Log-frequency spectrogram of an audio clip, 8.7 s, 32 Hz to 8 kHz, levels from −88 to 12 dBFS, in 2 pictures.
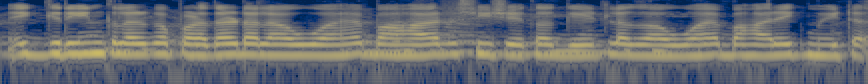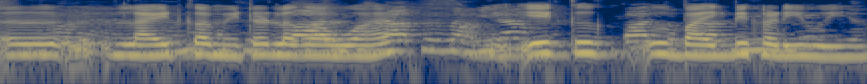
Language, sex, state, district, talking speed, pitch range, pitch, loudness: Hindi, female, Uttar Pradesh, Etah, 220 wpm, 215-235 Hz, 220 Hz, -17 LUFS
